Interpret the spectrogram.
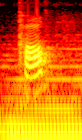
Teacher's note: In the word top, we pronounce t with the puff of air and in the strong way. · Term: aspirated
